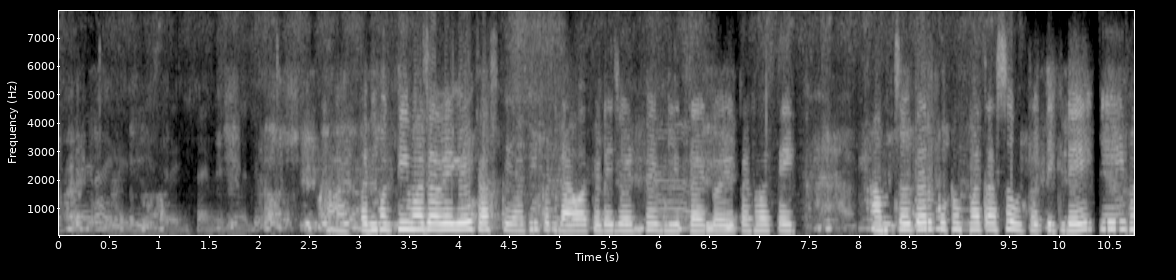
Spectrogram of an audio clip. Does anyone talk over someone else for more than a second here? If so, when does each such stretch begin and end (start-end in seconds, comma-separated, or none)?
none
